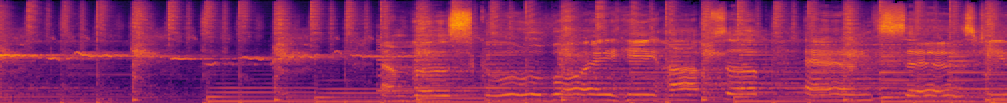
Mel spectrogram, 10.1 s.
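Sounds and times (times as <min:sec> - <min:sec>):
person whistling across a meadow: 0:00.0 - 0:04.6
speech: 0:04.5 - 0:04.8, 0:05.5 - 0:10.0.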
